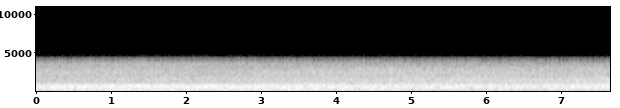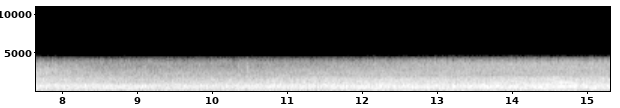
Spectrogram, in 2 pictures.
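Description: Ocean surf breaking, a steady, even rush of noise with no distinct events.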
